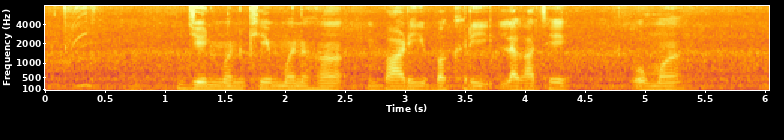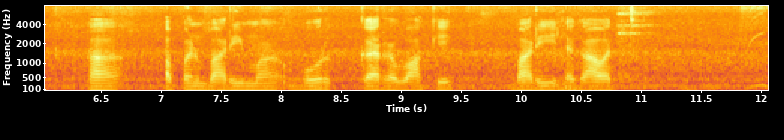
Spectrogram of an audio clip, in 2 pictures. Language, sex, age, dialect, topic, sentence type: Chhattisgarhi, male, 18-24, Western/Budati/Khatahi, agriculture, statement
